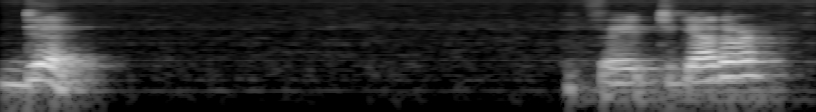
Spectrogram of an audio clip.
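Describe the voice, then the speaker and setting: A woman teaching a guided phonics lesson, slowly modeling words and sounds in an exaggerated, instructive way. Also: fairly high pitch, warm tone. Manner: instructive, checks understanding with short tag questions. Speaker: reading teacher.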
